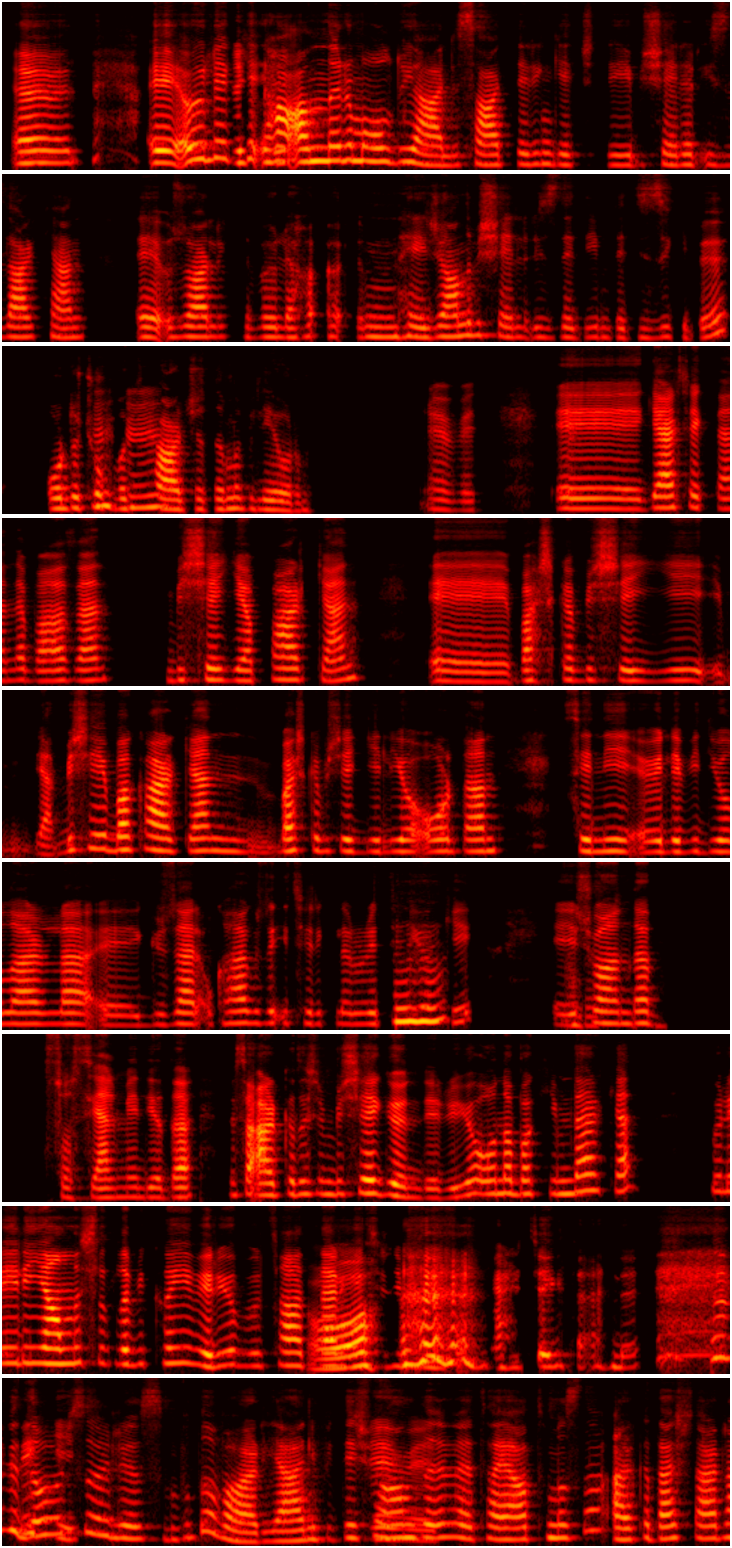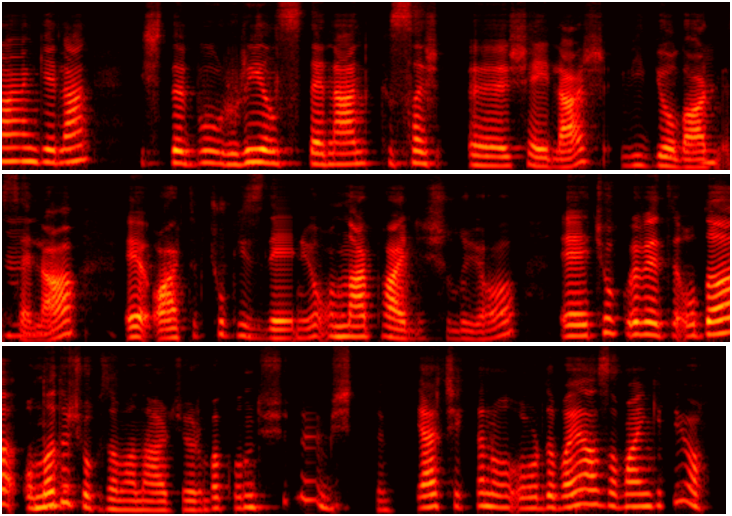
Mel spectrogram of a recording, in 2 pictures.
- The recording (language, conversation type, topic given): Turkish, podcast, Akıllı telefon hayatını kolaylaştırdı mı yoksa dağıttı mı?
- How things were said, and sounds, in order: other background noise; unintelligible speech; chuckle; laughing while speaking: "gerçekten de"; tapping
